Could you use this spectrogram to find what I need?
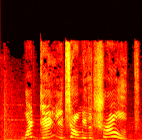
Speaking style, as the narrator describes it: screamed

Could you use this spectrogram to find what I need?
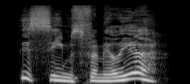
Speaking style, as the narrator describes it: Matt groaned

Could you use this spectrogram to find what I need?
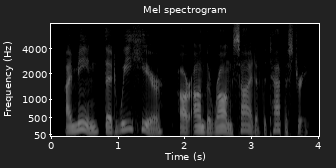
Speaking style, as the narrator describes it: answered Father Brown

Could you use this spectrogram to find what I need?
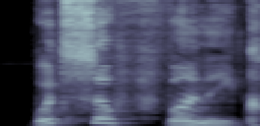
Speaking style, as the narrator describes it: Klaus quietly cried out

